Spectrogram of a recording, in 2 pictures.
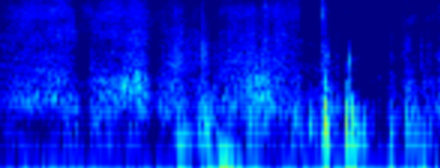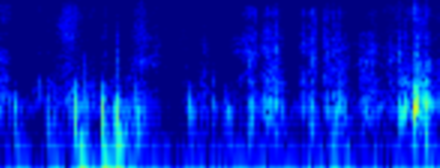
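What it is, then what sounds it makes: Leather sneaker upper, scratched. Fingertips and nails rub and scratch the leather upper of an empty white leather high-top sneaker held up close. The sound is a quiet, continuous mix of dry scratching and soft rubbing, with occasional sharper scrapes and light crinkly taps.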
